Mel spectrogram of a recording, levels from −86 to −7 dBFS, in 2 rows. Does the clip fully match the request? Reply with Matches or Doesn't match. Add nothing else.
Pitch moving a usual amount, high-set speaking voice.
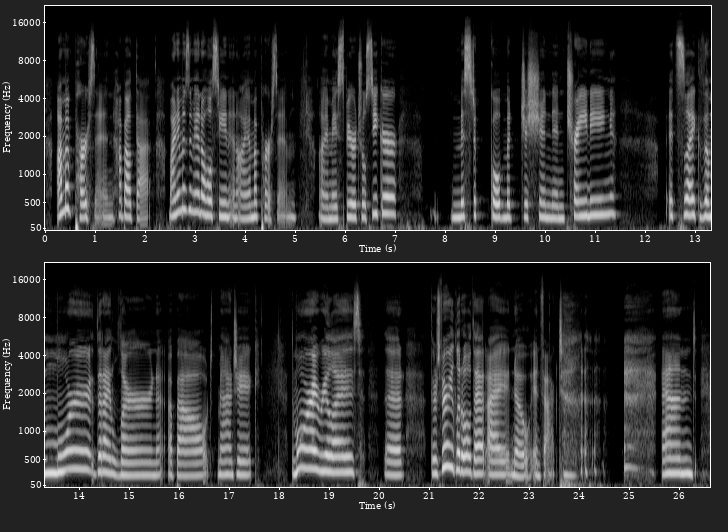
Matches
